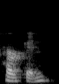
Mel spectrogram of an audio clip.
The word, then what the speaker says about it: Hurricane: It's spelled like hurricane, but it's pronounced Herkin.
